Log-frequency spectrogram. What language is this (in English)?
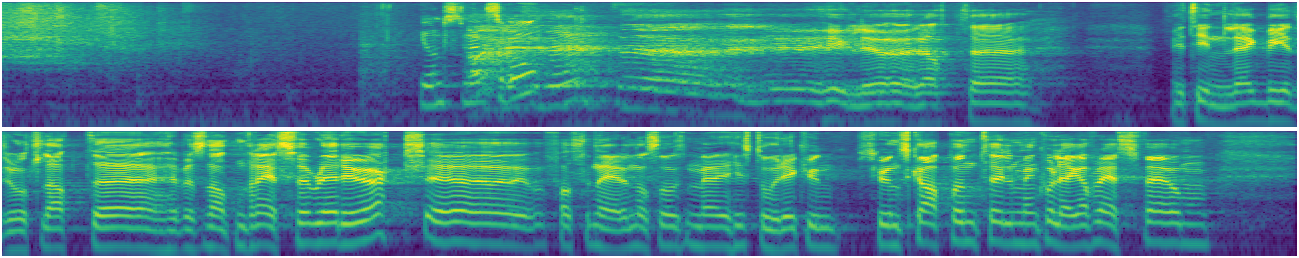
Norwegian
